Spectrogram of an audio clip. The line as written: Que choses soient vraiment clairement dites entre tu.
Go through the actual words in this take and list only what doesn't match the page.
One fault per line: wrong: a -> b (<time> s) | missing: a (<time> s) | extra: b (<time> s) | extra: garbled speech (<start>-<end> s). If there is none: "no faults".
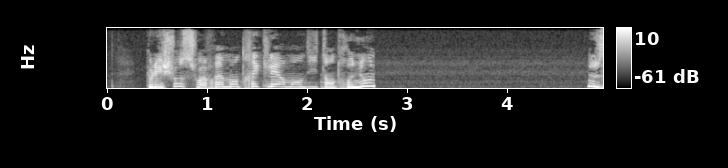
extra: les (0.4 s)
extra: très (1.3 s)
wrong: tu -> nous (2.5 s)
